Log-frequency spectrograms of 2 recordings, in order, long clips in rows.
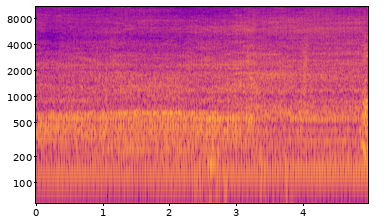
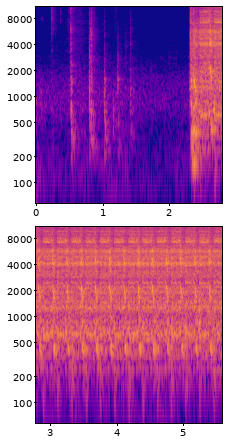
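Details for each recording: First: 2013 Italika Sports City 50cc moped revived after five years sitting, reassembled: fairly steady buzzing idle with no stumbling or dying out; running fine now. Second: 2013 50cc scooter (Sports City), sat unused for 5 years, new battery, empty fuel tank: a few light clicks, then starter whirs steadily about twice a second but never catches; cranks but no start, no fuel reaching engine.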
